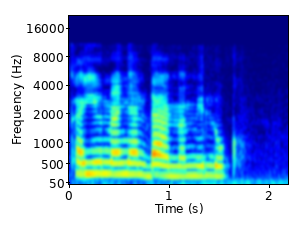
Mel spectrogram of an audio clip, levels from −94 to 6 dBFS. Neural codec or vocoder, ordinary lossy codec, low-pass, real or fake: codec, 32 kHz, 1.9 kbps, SNAC; none; 10.8 kHz; fake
